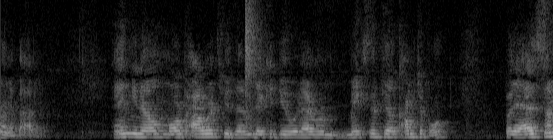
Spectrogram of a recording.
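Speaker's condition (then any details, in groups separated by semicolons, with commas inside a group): Cerebral palsy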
